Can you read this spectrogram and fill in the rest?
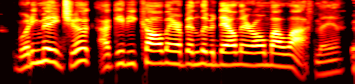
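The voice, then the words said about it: Put-on Southern US accent. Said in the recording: “you get a little bit of the accent, though, they can catch on to ... Sometimes we turn it on, dude.”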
